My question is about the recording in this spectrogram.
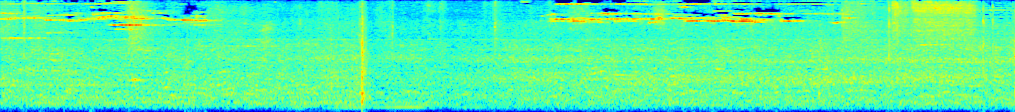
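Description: Busy street traffic noise, steady throughout, with a single sharp click about three and a half seconds in.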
